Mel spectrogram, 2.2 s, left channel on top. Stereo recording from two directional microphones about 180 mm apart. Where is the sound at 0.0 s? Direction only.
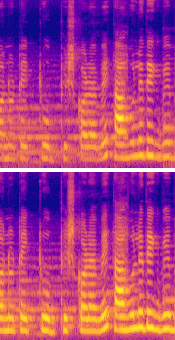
35° right (ahead or behind).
